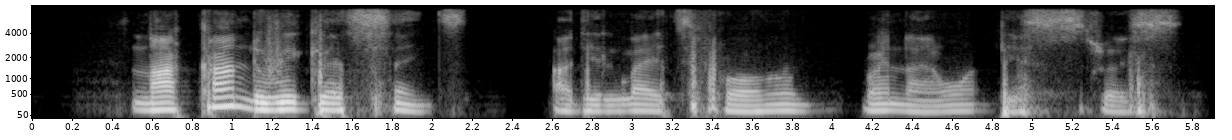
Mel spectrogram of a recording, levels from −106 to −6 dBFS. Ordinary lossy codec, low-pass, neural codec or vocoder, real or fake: none; 7.2 kHz; codec, 16 kHz, 8 kbps, FunCodec, trained on Chinese and English, 25 frames a second; fake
